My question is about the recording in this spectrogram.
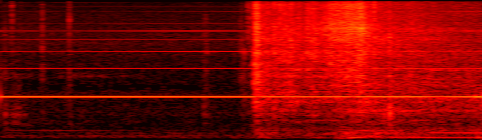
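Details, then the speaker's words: Chevy with crank-no-start, after fuel pump, filter, relay, cap, rotor, crank and cam sensors and battery were replaced: with the faulty security box swapped, a chime sounds, then the engine catches quickly and settles into an even low idle; clean start. "and she runs so we're back in business"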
